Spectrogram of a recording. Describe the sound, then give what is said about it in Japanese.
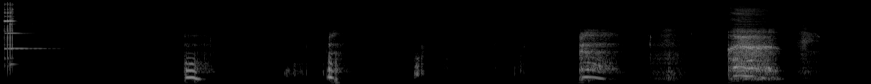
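Glasses clink once in a toast after a drink is poured, a bright ring that fades quickly, followed by several breathy sighs and gasps. “じゃあ魔法の薬をグラスに注いで乾杯。”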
